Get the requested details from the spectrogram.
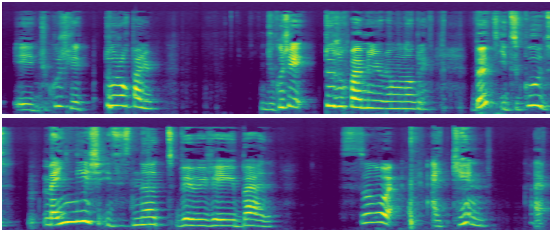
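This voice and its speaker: Young woman chatting casually to camera, rambly, laughs at herself, medium pitch. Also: darkish tone. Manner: chatty, rambling, self-mocking, filler-heavy. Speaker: book vlogger.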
